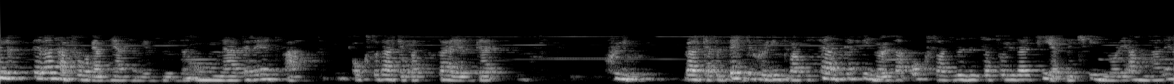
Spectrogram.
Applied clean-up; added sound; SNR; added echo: classical method WPE with log-MMSE.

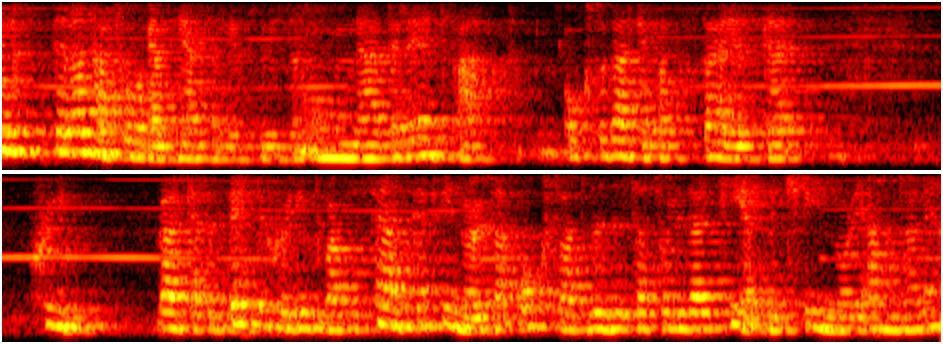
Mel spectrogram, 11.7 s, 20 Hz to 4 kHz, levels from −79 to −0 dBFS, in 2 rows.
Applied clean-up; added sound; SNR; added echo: none; Wind instrument, woodwind instrument; 20 dB; reverberation time 0.9 s.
